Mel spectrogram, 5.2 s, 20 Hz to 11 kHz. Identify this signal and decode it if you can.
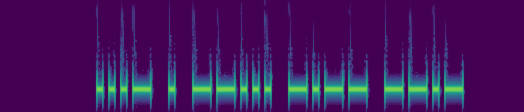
Morse code, heard as a keyed tone, about 20 wpm, 700 Hz. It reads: VE7YQ
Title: DXCC-100 Call Signs - 5 Characters - 20wpm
